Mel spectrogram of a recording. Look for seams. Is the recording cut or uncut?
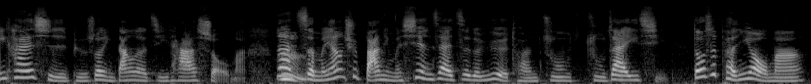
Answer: uncut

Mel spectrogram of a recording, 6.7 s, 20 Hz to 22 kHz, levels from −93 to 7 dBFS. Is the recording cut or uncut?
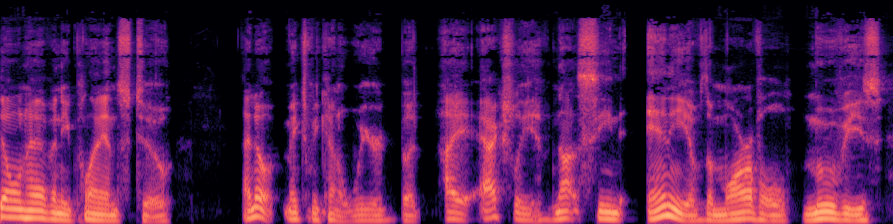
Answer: uncut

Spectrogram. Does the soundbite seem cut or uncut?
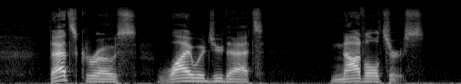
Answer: cut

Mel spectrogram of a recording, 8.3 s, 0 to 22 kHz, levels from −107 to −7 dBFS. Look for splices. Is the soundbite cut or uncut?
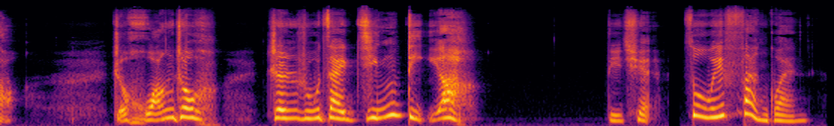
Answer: cut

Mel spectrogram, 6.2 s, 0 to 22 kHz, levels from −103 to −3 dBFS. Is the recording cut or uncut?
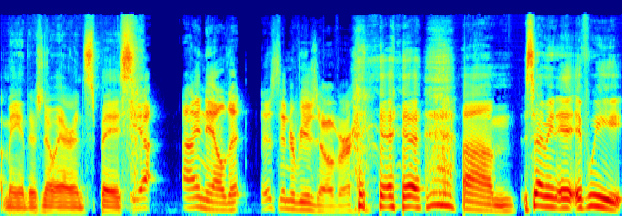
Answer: uncut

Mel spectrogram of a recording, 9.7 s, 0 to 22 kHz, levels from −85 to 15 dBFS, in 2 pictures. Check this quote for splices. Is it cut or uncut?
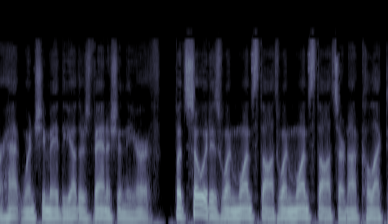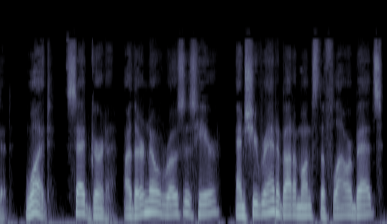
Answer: cut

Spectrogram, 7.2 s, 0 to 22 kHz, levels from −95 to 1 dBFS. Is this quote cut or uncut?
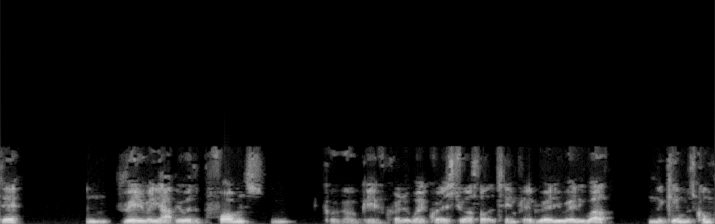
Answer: cut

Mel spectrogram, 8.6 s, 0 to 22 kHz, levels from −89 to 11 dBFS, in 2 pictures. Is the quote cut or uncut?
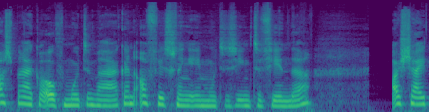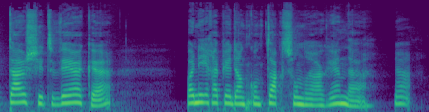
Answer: uncut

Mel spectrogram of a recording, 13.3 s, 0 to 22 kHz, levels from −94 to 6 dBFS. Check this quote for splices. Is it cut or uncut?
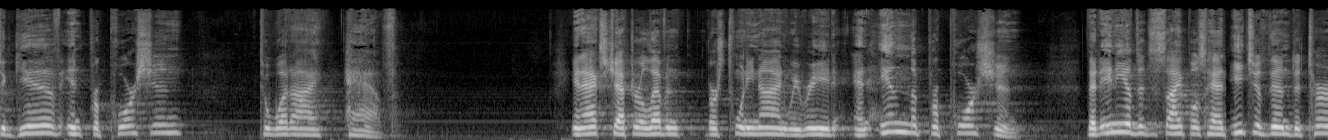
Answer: cut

